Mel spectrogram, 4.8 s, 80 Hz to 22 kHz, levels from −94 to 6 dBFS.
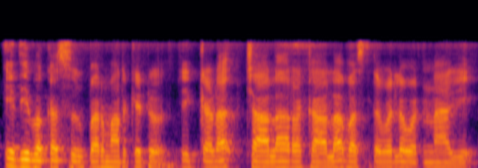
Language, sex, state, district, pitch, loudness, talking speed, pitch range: Telugu, male, Telangana, Hyderabad, 130 Hz, -18 LUFS, 115 wpm, 125-140 Hz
